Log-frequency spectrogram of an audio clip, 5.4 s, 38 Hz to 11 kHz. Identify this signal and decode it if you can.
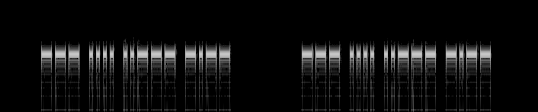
Morse code, heard as a keyed tone, about 36 wpm, 700 Hz. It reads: OH2Y OH2Y
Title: DXCC-100 Call Signs - 4 Characters - Repeated 2x - 35wpm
